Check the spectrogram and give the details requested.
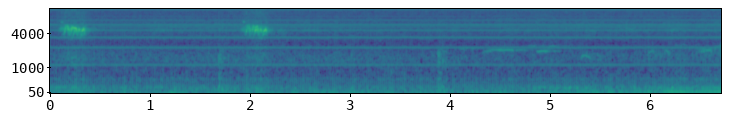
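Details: Nesting swifts in Machynlleth, Wales, Dyfi Biosphere, on a nest camera stream: two harsh high screams near the start, then only low hum and faint background noise.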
